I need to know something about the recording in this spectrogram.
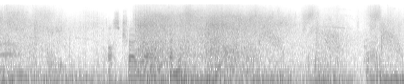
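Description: Laser weapons zap and crackle in quick bursts.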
